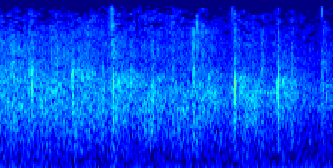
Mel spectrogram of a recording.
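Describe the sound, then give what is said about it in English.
A crowd claps for God, steady applause: a dense, even patter of many hands filling the space, with a few sharper claps standing out now and then. “You can clap for God.”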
